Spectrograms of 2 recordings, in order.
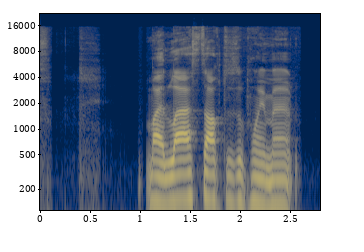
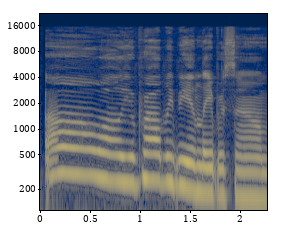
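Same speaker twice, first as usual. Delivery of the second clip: higher, airy, dismissive doctor imitation; mocking the doctor; 10 semitones higher than usual. Mother mimics the doctor who doubted her labor, mocking higher voice. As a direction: lightly parody a doctor brushing her off. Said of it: "The doctor's like".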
